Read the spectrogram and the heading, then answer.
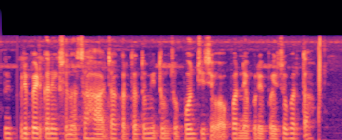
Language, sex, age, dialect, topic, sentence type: Marathi, male, 18-24, Southern Konkan, banking, statement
